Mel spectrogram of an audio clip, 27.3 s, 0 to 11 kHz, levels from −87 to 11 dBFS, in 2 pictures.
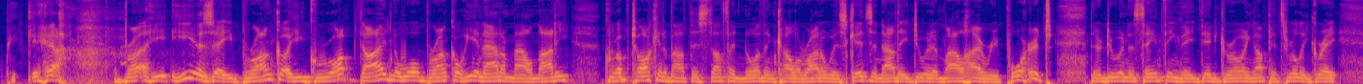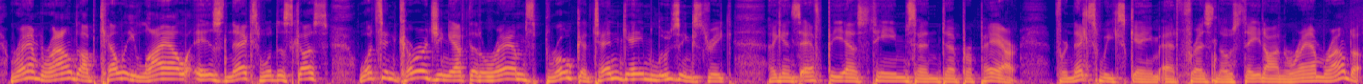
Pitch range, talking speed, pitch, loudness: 125-160 Hz, 185 wpm, 140 Hz, -19 LUFS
